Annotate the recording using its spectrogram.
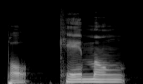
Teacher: So Pokémon, the pitch accent is a low to high. Pokémon. And notice that the N at the end is fully nasalized.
